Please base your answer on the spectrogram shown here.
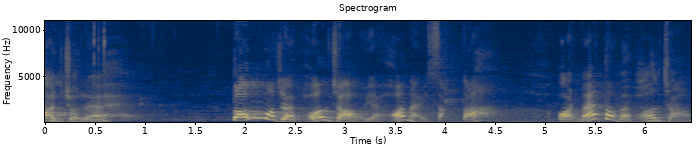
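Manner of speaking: deep, low, film leading-man voice. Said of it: "Sunil Shetty की mimicry आप लोगों की पेशे खिदमत है".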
